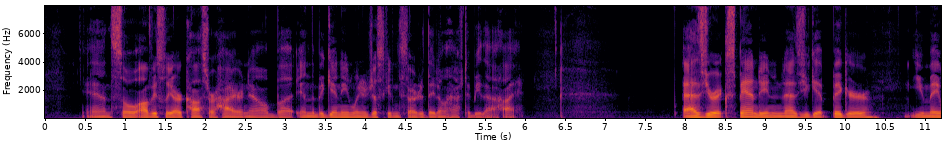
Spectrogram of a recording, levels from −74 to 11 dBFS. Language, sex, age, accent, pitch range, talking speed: English, male, 30-49, American, 90-100 Hz, 180 wpm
